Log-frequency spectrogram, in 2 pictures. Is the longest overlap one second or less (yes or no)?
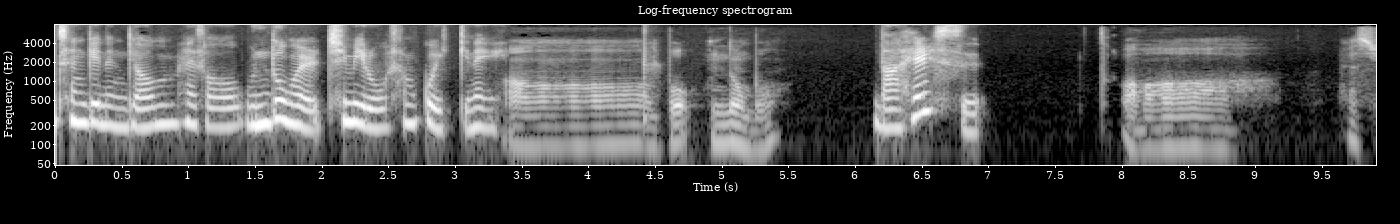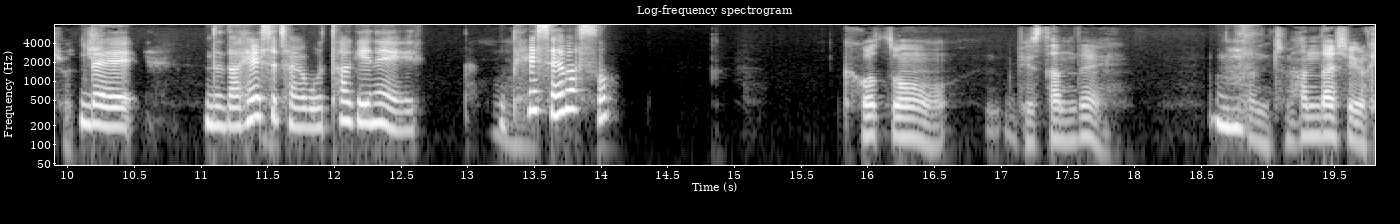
yes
